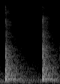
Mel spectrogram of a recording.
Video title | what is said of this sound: সৌদি বসে নিজের গাছের কাঁঠাল খাই! আলহামদুলিল্লাহ 🔥 | টোকা দিলে যদি ঠাস ঠাস শব্দ করে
